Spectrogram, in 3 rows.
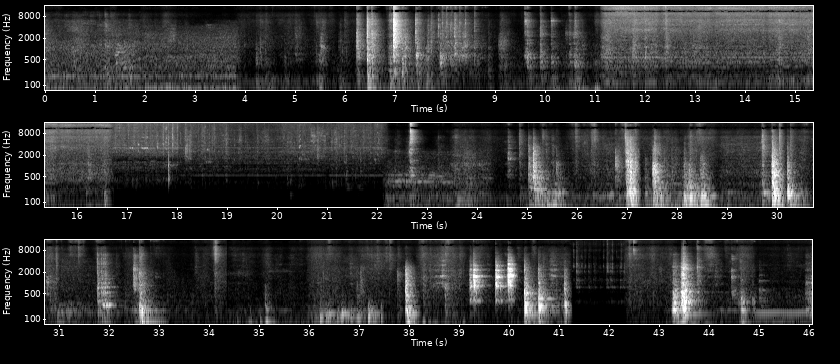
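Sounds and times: knocks and clatter of handling: 0:06.2 - 0:10.8
vacuum cleaner running: 0:11.1 - 0:17.1.

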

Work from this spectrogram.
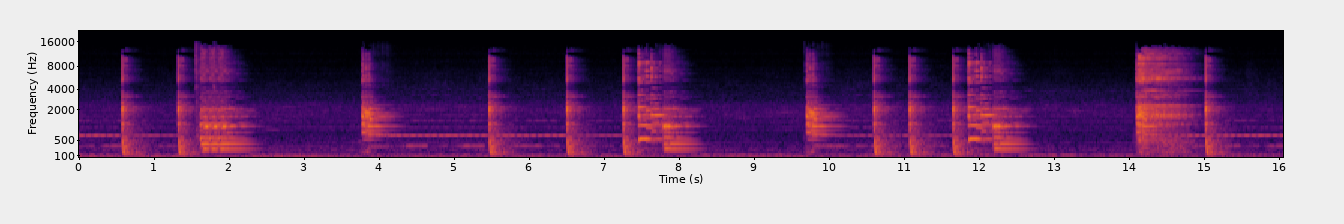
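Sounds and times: slot machine button clicks: 0:00.6 - 0:02.2
electronic chime tones: 0:01.6 - 0:02.4, 0:07.4 - 0:08.3.

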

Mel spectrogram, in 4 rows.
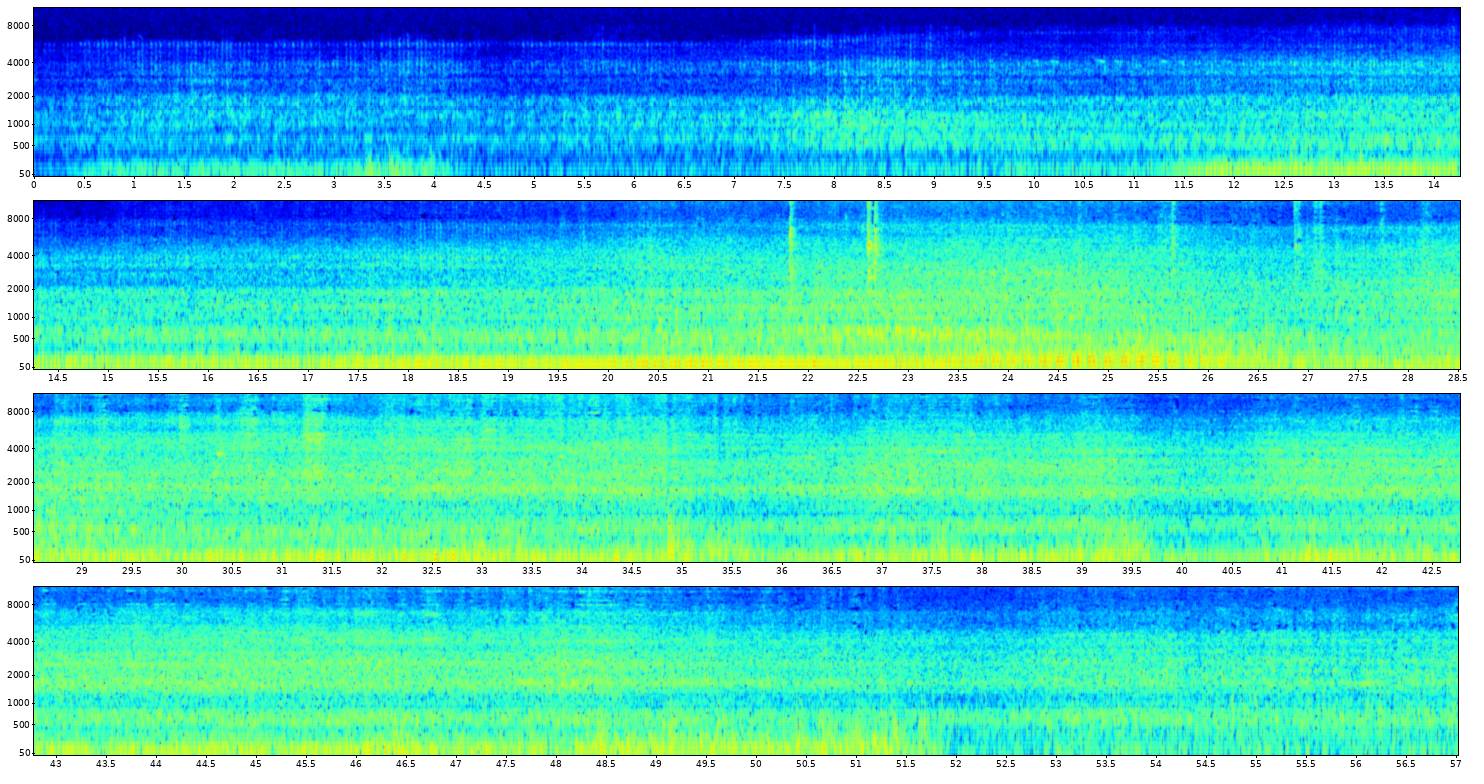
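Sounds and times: diesel locomotive engine rumbling: 0:00.0 - 0:57.0
freight wagons rolling past: 0:13.4 - 0:36.7.

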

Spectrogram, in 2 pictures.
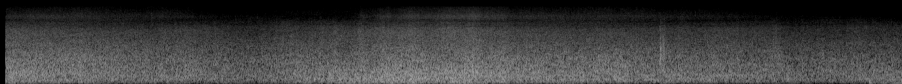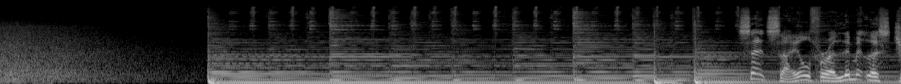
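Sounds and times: waves breaking on beach: 0:00.1 - 0:10.8.

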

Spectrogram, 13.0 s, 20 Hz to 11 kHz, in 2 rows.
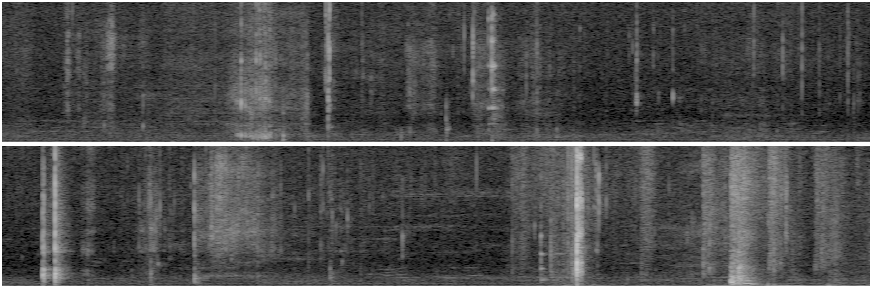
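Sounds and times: person chewing: 0:01.7 - 0:09.6.

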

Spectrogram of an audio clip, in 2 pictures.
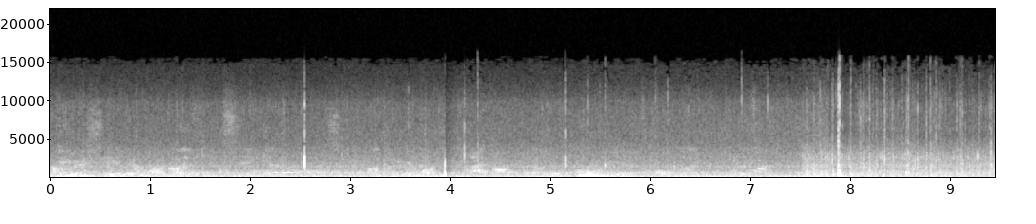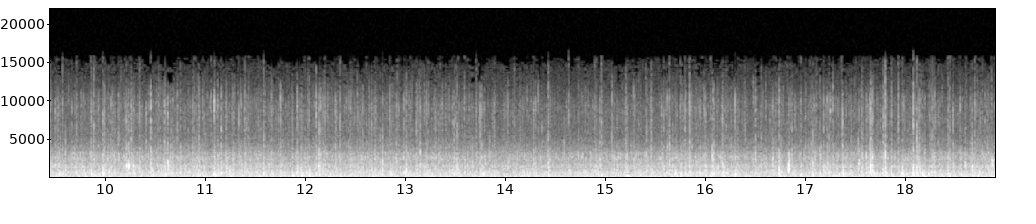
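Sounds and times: rain hissing: 0:00.0 - 0:18.9
raindrops ticking on ice: 0:07.5 - 0:18.9.

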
